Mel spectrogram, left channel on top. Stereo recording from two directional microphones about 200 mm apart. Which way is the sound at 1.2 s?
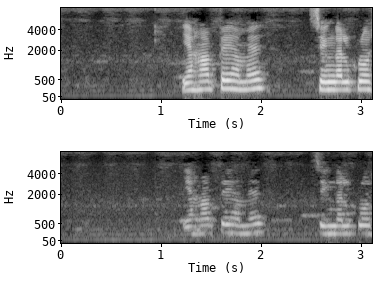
55° left (ahead or behind).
